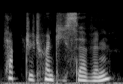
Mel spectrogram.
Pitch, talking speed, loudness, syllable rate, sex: 210 Hz, 145 wpm, -18 LUFS, 5.8 syllables/s, female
